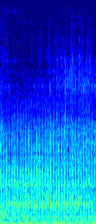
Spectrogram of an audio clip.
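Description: Engine of a tractor or Hyva dump truck stuck on a muddy road between Dumaria and Kaluchak, running with a steady close rumble and a rhythmic knocking pulse at idle, with no voices.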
